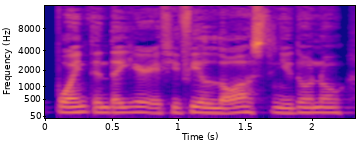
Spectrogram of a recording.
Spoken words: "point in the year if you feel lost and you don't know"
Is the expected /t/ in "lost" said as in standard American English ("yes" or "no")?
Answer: yes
